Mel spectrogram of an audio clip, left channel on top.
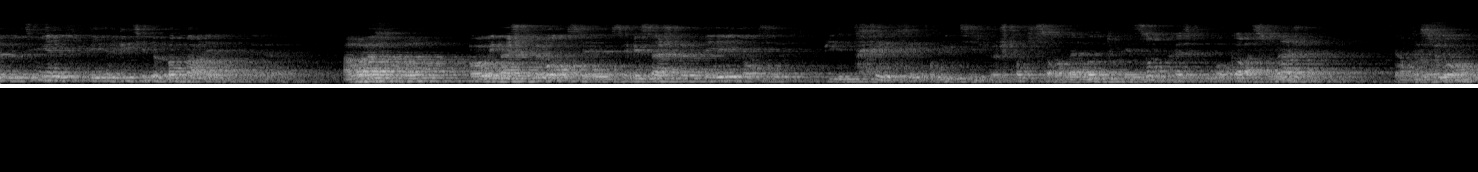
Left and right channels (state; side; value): silent; right; digital silence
